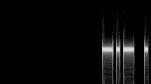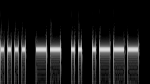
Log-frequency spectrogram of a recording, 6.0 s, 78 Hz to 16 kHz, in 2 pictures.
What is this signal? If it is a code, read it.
Morse code, heard as a keyed tone, about 17 wpm, 700 Hz. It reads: K5MIJ
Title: USA Call Signs - 5 Characters - Repeated 3x - 17wpm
